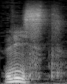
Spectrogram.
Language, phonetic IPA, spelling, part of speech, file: Polish, [lʲist], list, noun, Pl-list.ogg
